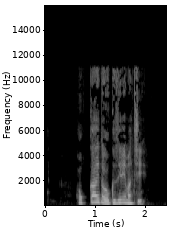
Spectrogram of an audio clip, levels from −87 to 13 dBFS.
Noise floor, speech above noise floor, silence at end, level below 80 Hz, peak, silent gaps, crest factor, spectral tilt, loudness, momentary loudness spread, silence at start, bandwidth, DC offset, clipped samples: -73 dBFS; 50 dB; 0.45 s; -72 dBFS; -10 dBFS; none; 18 dB; -4.5 dB/octave; -24 LUFS; 14 LU; 0.65 s; 11.5 kHz; under 0.1%; under 0.1%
